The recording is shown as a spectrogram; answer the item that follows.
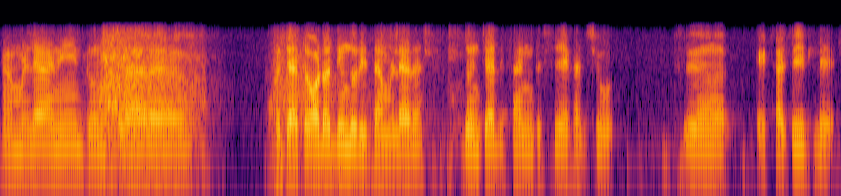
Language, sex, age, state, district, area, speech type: Goan Konkani, male, 18-30, Goa, Quepem, rural, conversation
